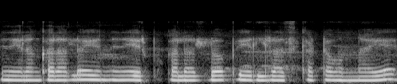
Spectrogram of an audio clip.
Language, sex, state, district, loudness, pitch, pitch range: Telugu, female, Andhra Pradesh, Chittoor, -14 LUFS, 200 Hz, 195-205 Hz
